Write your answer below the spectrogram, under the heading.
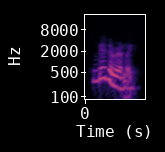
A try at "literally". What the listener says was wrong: No. Literally. It's got a in it.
